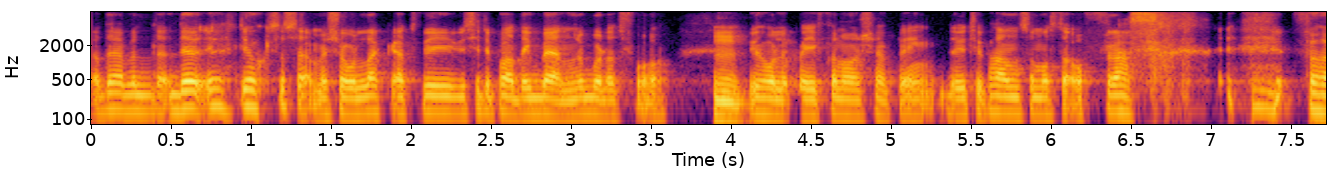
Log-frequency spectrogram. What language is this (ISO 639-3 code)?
swe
